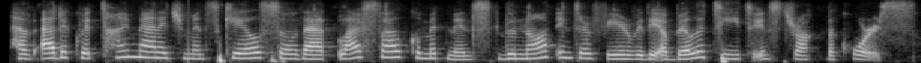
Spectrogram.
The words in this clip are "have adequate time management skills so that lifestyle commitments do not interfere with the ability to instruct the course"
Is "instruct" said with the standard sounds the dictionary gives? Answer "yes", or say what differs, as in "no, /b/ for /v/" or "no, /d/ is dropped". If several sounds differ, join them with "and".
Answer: yes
